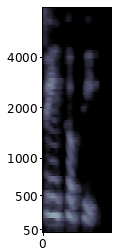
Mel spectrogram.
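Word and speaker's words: syncope: faint the medical terminology word for fainting is pronounced Syncopy okay my little picture over here with the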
